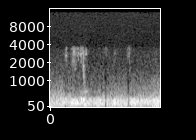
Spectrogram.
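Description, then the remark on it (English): Steady low rumble of a caller's car in Pennsylvania carried over a phone line into a call-in show, a dull continuous drone with faint higher hiss and a few soft thumps, no voices heard. “I could hear your car. I just couldn't hear you.”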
